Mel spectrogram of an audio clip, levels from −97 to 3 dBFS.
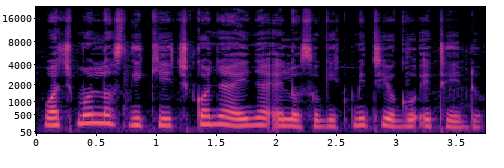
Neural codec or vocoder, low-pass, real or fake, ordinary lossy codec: none; none; real; none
